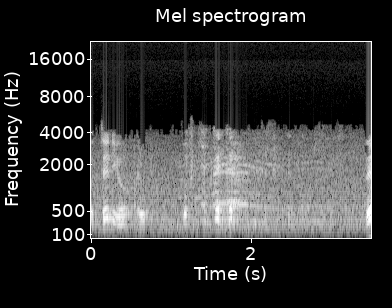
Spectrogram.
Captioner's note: Gülüşmeler; bebek gürültüsü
